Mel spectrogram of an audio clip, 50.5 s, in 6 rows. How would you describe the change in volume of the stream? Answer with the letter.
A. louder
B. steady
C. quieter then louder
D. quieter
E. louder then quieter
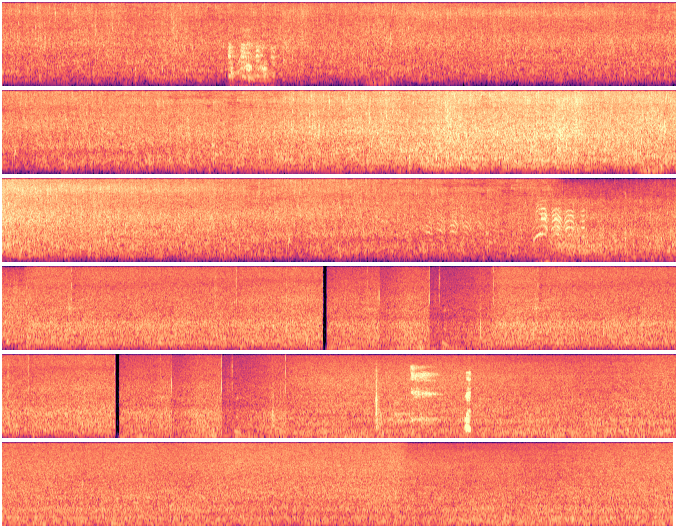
E.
